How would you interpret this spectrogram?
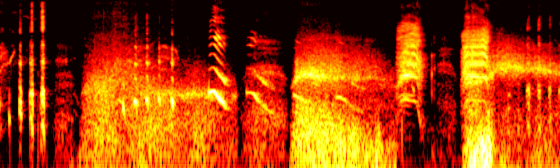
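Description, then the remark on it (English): A person imitates a crow with several harsh, rasping caws, each a short loud burst, with breathy gasps and laughter-like sounds between them and no clear words. “It was a good crow.”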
